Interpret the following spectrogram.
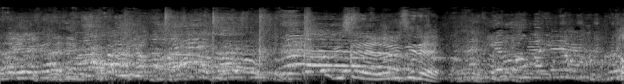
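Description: Several people talking over one another, loud party chatter with no single clear voice.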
